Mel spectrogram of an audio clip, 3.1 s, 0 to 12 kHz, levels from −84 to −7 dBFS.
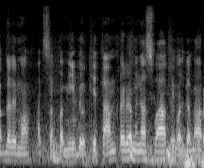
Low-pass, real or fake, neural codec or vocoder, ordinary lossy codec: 10.8 kHz; fake; codec, 44.1 kHz, 2.6 kbps, SNAC; AAC, 48 kbps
